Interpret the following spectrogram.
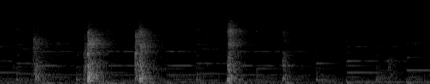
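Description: Feet landing on a tiled floor in a run of two-footed jumps: about five thuds, roughly half a second apart with a short gap in the middle, over background music.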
